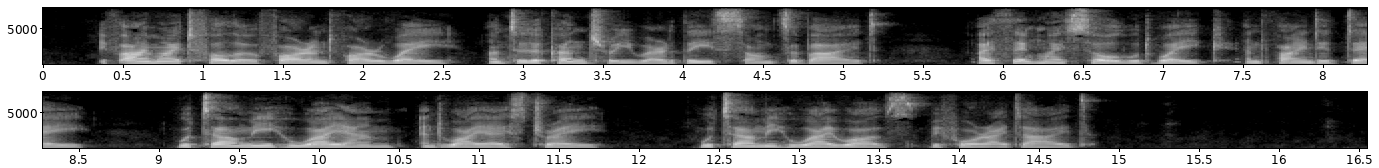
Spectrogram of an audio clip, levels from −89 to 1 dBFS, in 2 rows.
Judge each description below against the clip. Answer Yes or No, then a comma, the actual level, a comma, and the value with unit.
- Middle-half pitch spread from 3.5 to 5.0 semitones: No, narrow, 2.5 semitones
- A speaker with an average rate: Yes, average, 145 wpm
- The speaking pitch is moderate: Yes, medium, 170 Hz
